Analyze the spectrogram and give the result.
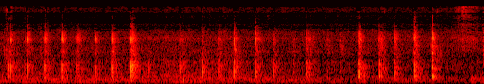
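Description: A large blue painted steel car body panel, a hood or door of hollow sheet metal, is knocked and tapped with knuckles and fingertips. A steady series of short, dull knocks and lighter taps is heard, each dying away almost at once with a mid-pitched, slightly hollow tone over a faint low background hum.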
